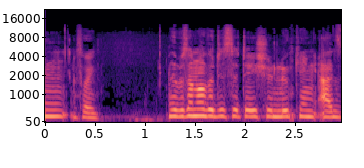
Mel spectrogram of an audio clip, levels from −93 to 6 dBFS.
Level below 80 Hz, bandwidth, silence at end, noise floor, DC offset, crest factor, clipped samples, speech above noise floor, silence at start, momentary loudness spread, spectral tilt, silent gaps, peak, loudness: -64 dBFS; 12.5 kHz; 0 s; -45 dBFS; under 0.1%; 16 dB; under 0.1%; 28 dB; 0 s; 12 LU; -4.5 dB/octave; none; -2 dBFS; -18 LUFS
